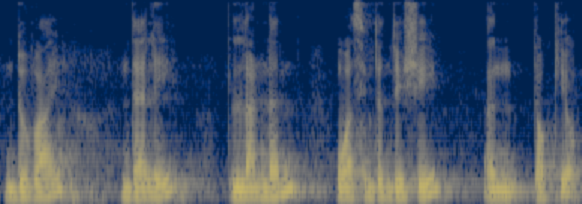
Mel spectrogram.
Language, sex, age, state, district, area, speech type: Manipuri, male, 18-30, Manipur, Thoubal, rural, spontaneous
